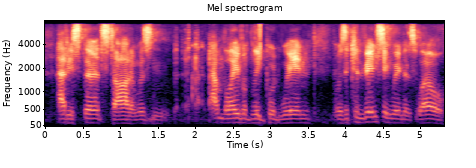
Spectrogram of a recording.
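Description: A man at a medium pitch and a moderate pace. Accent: Australian. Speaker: interviewer. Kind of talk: casual interview.

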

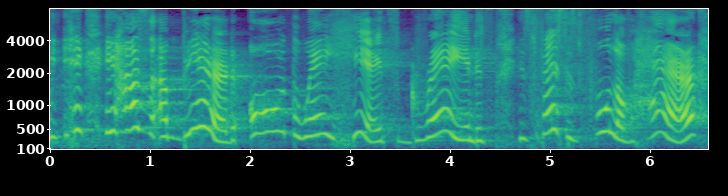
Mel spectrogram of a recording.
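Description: Over noticeable background noise, a woman with a Kenyan accent speaks in a raised, projected voice at an extremely high pitch with very wide pitch swings. Her pace is very slow, with hardly any pauses. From Kenya (western, Lake Victoria shore). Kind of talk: sermon-style talk. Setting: stage with audience.

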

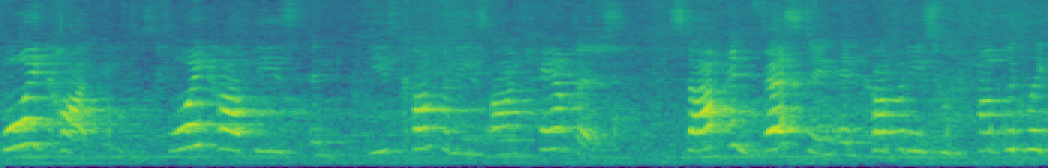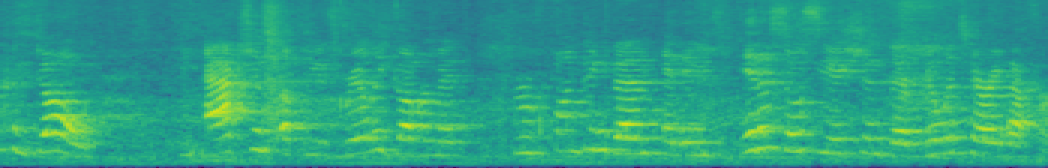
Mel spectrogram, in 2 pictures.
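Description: Over noticeable background noise, a woman talks at a moderate pace with an extremely high pitch. Her pitch varies in an ordinary way while her loudness swings widely. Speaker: rally speaker. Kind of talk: rally speech. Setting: outdoors at a rally. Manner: loud, urgent, rhetorical questions.

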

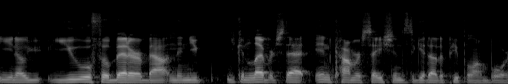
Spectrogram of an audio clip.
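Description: A man at fairly low pitch, very fast, in a monotone, flat intonation. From US South, Fayetteville, North Carolina. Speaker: tech consultant and think tank founder. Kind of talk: casual interview. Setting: studio.

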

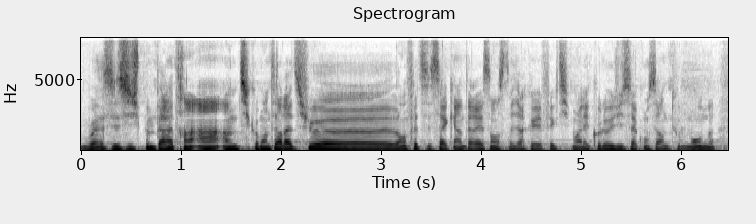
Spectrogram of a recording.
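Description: A very fast, somewhat breathy voice talks with hardly any pauses and fairly even intonation. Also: man, medium pitch for a man. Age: 20s. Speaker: environmental professional, debate participant. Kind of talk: panel debate.

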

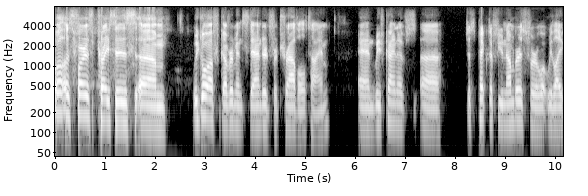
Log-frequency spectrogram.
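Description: Fairly even intonation and a fairly slow pace in an unremarkable speaking voice. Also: man. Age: 30s. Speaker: lead singer of a cover band and steel worker. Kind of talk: casual interview.

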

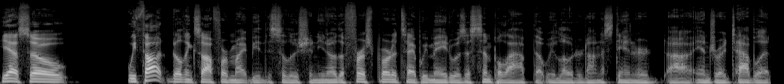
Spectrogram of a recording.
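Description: Over a silent background in a very clean recording, a man with an unremarkable speaking voice talks fairly quickly at a fairly low pitch with fairly even intonation. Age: 20s. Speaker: tech company co-founder. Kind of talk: interview.

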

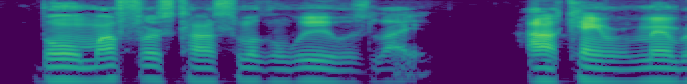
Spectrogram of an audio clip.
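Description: A man speaks in a fairly low, flat monotone on a very clean recording with a silent background. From Cleveland, Ohio. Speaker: rapper. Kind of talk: casual chat. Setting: studio.

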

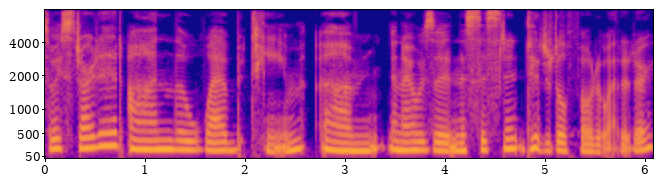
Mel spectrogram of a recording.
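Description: In an American accent, a woman speaks at a fairly slow pace with hardly any pauses, her fairly low voice dark and mellow in tone. The sound is dry and close with no echo. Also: ordinary pitch variation. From Minnesota. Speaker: photographer. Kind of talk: casual interview chat. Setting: in person, studio.

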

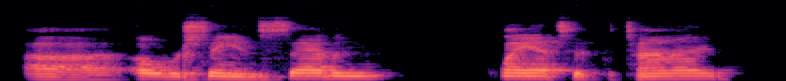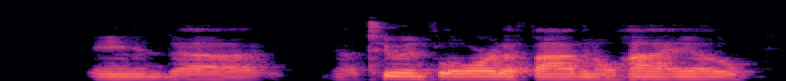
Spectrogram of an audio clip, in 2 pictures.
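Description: With a Texan accent, a man at a medium pitch speaks at a very slow pace in a monotone, flat intonation, with long, frequent pauses. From East Texas. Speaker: business owner. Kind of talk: interview.

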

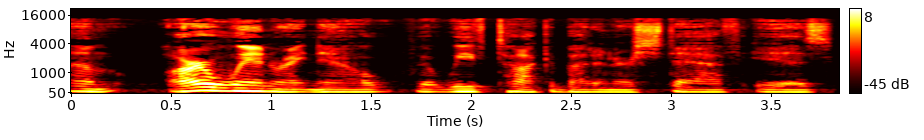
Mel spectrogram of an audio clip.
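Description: A man with a fairly low pitch sounds somewhat breathy against a quiet background. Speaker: pastor. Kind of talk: casual interview chat. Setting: studio.

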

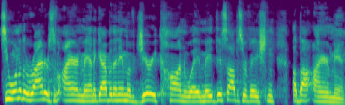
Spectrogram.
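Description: A man is talking. His voice sits high. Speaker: pastor. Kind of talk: sermon. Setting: stage with audience. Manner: fast.

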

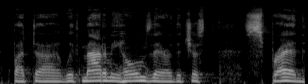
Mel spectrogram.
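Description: A somewhat breathy man at a fairly high pitch, monotone and flat in intonation, at a moderate pace, on a very clean recording with a silent background. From Toronto area, Canada (Milton). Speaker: finance entrepreneur. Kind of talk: interview.

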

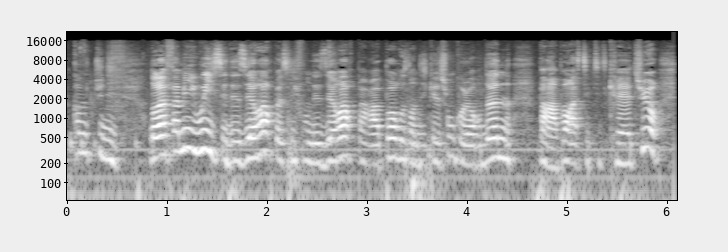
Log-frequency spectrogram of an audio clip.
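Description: A woman speaks at a fairly high pitch with lively intonation. Noticeable background noise is present. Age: 30s. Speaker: podcast panelist. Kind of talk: casual chat.

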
